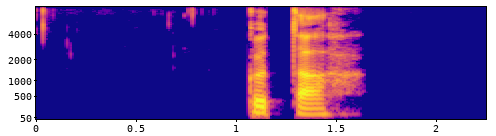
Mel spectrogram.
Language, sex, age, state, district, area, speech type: Dogri, male, 18-30, Jammu and Kashmir, Samba, urban, read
